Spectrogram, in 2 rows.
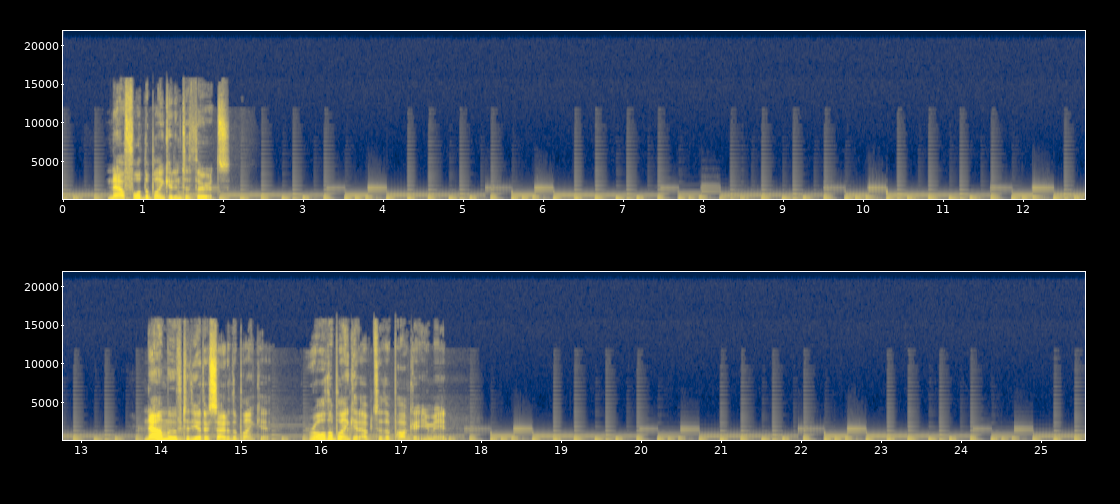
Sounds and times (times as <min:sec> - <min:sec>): Music: 0:00.0 - 0:25.5
Speech: 0:00.6 - 0:02.1, 0:13.8 - 0:17.6.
